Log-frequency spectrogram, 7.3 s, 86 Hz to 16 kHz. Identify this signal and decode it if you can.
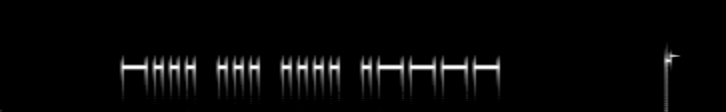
Morse code, heard as a keyed tone, about 15 wpm, 700 Hz. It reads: BSH1
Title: Four Challenging Letter-Number Combinations 15wpm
